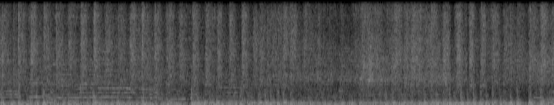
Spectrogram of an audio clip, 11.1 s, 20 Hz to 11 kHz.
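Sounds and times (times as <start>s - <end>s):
large drums playing: 0.0s - 11.0s.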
